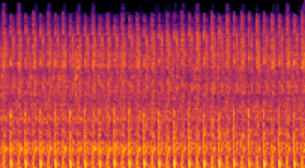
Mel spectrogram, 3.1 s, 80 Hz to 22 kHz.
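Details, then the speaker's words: 1970 Rupp Scrambler single-cylinder idling with the clutch and brake removed: an even, clean beat of about three pulses per second with no knock, confirming the earlier idle knock was in the old Max Torque clutch. "Well, this makes me feel better because there's no knock now. It's in the clutch."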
